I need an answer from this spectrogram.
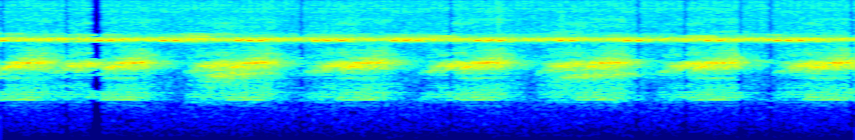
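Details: Frogs singing in a Florida night with moonlight, loud broad croaks swelling and fading in an even rhythm roughly every half second, a thin insect buzz sustained above them.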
